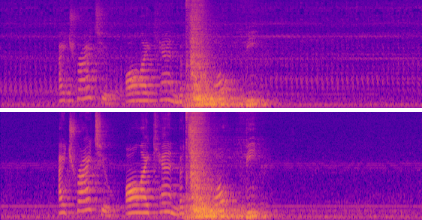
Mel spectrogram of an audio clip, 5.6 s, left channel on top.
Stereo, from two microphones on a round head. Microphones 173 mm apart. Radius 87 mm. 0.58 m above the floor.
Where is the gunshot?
10° right (ahead or behind), 2 m.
